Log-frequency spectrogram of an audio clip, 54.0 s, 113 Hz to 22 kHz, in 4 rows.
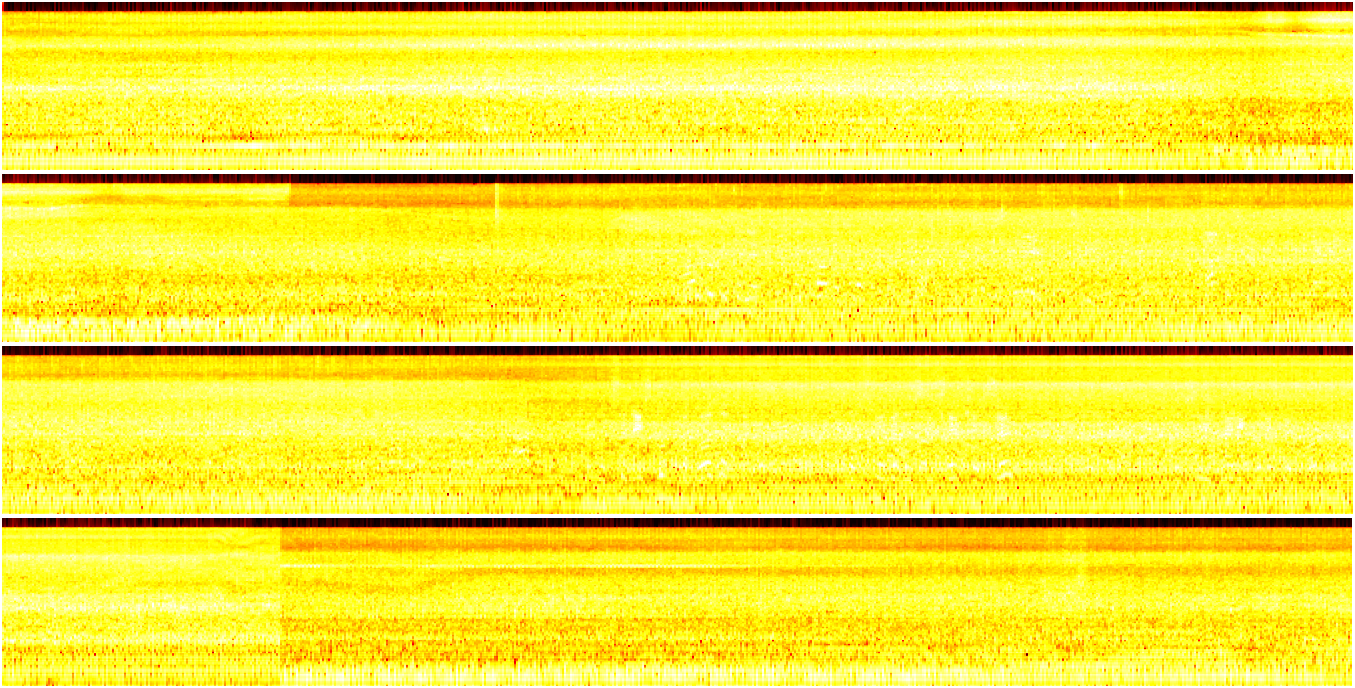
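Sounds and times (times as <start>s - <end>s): heavy vehicle engines idling: 0.0s - 54.0s.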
